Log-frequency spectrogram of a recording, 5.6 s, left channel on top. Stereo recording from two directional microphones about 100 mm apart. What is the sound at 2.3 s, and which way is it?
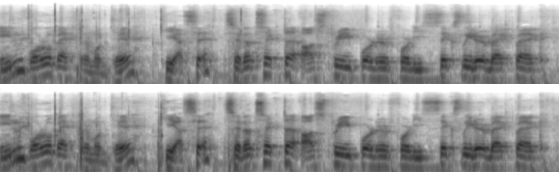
Speech, 65° right (ahead or behind).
